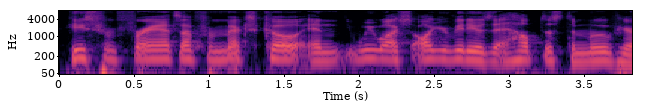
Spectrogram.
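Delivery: high-pitched imitation of a gushing woman; imitated fan introducing her husband; excited fan. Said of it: "And she's like".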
